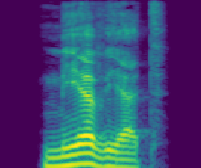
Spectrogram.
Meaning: 1. value added 2. surplus value 3. profit
- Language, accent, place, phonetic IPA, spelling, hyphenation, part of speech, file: German, Germany, Berlin, [ˈmeːɐ̯ˌveːɐ̯t], Mehrwert, Mehr‧wert, noun, De-Mehrwert.ogg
